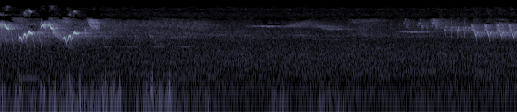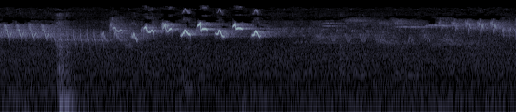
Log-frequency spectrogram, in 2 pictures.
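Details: Blackbird babies nesting in a shed, eating insects; brief high begging squeaks at the start, a long quieter stretch with a single knock, then a loud fast burst of shrill chirps before falling quiet.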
